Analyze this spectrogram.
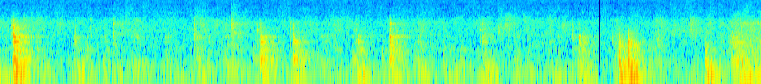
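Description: Homemade wooden bar clamp being handled and adjusted: its wooden jaw and screw block knock and click against the notched wooden bar in an irregular string of sharp clacks.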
